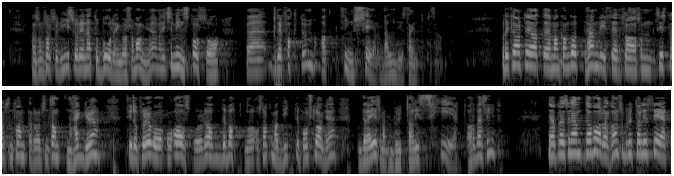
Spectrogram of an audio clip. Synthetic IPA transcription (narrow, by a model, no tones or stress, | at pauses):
mɛnsɔmsɑk̚t̪sɔʋiːsʊd̪ɛnɛt̪ːɔp̚boːd̪əɛŋɡɑʂəmɑŋːəmɛnɪçːəmɪnst̪ɔsːɔ | d̪ɛfɑkt̪ʉmɑt̪ʰːɪŋːʂeːɾʋɛld̪ɪsæɪnt̪pʰɾɛsɪd̪ɛ̰nt̪ | ɔd̪ɛkʰlɑːʈ̚d̪ɛɑt̪mɑnkʰɑnɡɔt̪ːhɛnʋiːsəfɾɑsɔmsɪst̪əɾɛpɾəsnt̪ʰɑnt̪hæɾfɾɑɾɛpɾəsn̩t̪ʰɑnt̪n̩ɦæɡø | t̪ʰɪlɔpʰɾøːʋəɔʔɔʔɑːʋspoːɾəd̪ɛd̪ɛbɑt̪ːn̩ɔːsnɑkːɔmɑt̪̚d̪ɪt̪ːəfɔʂɭɑːɡəd̪ɾæɪəsɔmæɪt̪̚bɾʉt̪ɑlɪseːʈʰɑɾbæɪsliːʋ | jɑpʰɾɛsɪd̪ɛnt̪̚d̪ɑʋɑɾʋɛlkʰɑnʂəbɾʉt̪ɑlɪseːʈ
